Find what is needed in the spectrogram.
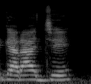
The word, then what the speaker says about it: garage: Garage é uma palavra no italiano que vem do francês, por isso que a gente não vai dizer garage com a pronúncia italiana, como a gente leria no italiano, mas é uma palavra francesa, então vamos dar uma afrancesada aí na palavra, ok?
